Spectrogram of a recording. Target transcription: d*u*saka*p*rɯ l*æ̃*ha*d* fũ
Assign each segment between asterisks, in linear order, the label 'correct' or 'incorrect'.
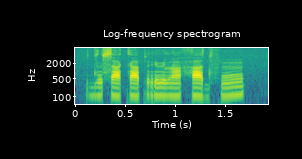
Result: correct, correct, incorrect, correct

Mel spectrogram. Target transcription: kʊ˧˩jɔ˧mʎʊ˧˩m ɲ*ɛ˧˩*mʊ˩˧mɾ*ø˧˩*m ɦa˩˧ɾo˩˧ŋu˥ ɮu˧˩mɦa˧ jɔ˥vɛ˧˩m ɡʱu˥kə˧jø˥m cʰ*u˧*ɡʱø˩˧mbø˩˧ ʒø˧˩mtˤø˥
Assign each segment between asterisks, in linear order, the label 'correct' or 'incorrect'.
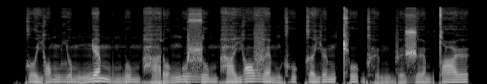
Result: incorrect, incorrect, incorrect

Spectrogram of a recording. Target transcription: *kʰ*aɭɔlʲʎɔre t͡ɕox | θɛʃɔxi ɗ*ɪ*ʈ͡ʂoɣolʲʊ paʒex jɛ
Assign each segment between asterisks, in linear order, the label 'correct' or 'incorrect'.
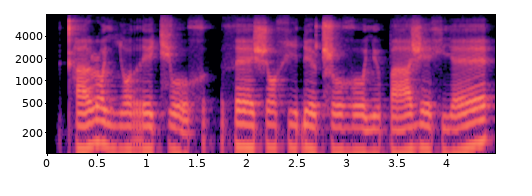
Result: correct, correct

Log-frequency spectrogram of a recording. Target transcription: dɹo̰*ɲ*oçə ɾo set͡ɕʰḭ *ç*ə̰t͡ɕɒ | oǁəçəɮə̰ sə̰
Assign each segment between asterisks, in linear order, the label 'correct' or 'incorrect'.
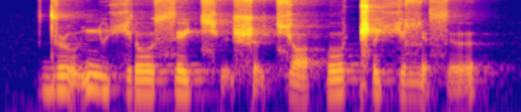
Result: correct, incorrect

